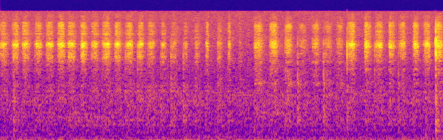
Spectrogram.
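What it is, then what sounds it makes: Colored pencil rubbing on a paper page. A wooden colored pencil is rubbed in steady strokes across the page of a large open paper coloring book lying flat on a desk, while a hand with red nails holds the page. A continuous bright, dry scratching rasp pulses with each back-and-forth stroke, with a low hum underneath.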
